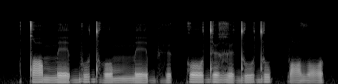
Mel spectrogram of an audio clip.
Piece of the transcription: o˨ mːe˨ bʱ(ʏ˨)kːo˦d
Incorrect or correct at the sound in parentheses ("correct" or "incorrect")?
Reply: correct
